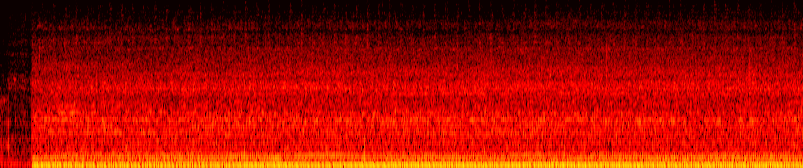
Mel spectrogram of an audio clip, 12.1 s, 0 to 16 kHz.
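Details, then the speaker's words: 2019 RAM 1500, about 10,000 miles, one week after Mopar brake anti-moan kit install: only smooth, steady low idle hum, no cold-weather howl or moan from the brakes when backing up. "well it's been about a week since i installed the brake anti-moan kit and so far so good i haven't had any more of the moaning noise when it's cold outside"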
